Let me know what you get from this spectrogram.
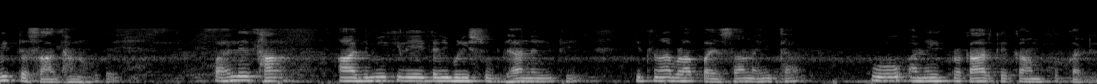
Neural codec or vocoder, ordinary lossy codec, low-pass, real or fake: none; none; 5.4 kHz; real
